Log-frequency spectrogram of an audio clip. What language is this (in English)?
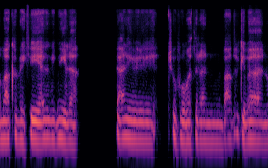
Dhofari Arabic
